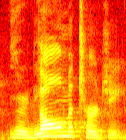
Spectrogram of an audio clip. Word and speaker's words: thaumaturgy: One, two, three, four. Four syllables.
